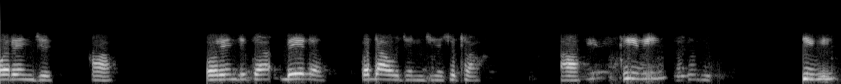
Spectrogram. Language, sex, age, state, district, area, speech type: Sindhi, female, 45-60, Gujarat, Junagadh, rural, conversation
